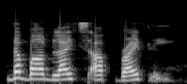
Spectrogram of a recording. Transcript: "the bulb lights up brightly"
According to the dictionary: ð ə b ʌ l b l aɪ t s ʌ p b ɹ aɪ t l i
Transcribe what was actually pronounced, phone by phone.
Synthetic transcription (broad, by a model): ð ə b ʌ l b l aɪ t s ʌ p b ɹ aɪ t l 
